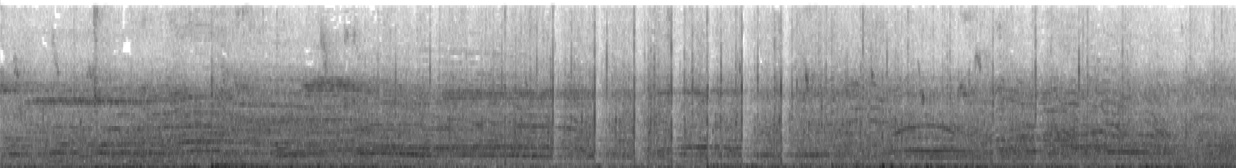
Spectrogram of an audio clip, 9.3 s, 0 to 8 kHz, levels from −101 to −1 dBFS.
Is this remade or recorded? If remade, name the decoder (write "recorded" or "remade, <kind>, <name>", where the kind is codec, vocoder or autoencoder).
recorded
